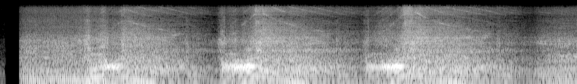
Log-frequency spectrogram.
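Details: Can-Am turbo side-by-side, suspected turbo noise, exhaust plate with mismatched bolts: engine revs up and settles three times, clean and even with no exhaust puffing or ticking.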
